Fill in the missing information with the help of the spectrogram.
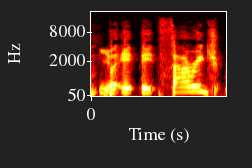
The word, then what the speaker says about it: Farage: But Farage rhymes with garage.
